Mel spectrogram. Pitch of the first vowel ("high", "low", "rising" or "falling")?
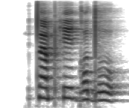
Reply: falling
